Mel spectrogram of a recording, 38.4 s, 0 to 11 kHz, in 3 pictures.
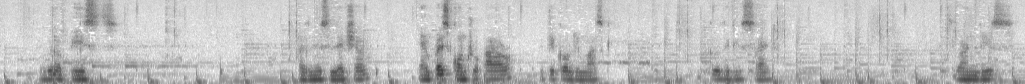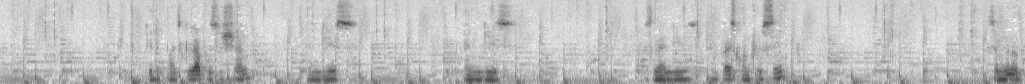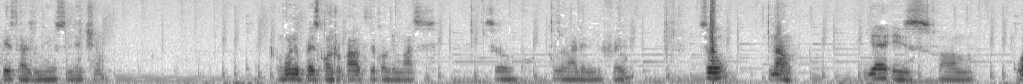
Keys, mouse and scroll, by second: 4.1 click, 4.7 click, 7.0 ctrl+r, 14.4 Down, 15.7 click, 16.6 Right, 17.4 click, 17.8-19.0 drag, 19.0 Up, 22.3 ctrl+c, 29.3 ctrl+r, 31.9 5, 35.5 click.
